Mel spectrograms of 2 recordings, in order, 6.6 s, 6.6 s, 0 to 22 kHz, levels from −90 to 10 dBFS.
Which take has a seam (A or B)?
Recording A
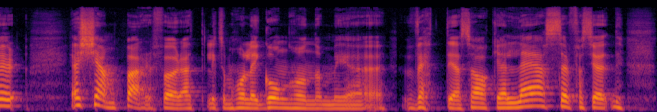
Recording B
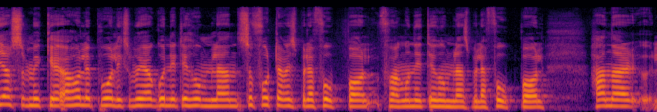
A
